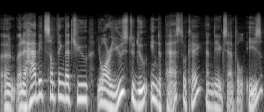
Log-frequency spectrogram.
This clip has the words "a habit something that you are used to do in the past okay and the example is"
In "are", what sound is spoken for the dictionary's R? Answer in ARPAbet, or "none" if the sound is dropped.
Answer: R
